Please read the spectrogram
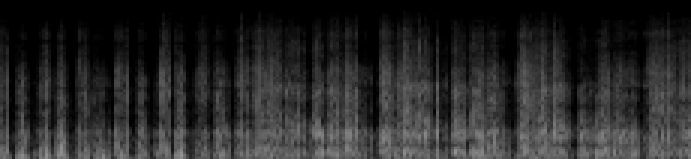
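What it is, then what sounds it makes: Leather glasses case being scratched. A hand-sized, hollow, closed brown leather-covered glasses case, held in both hands, is scratched fast across its surface with short nails and fingertips. The result is a rapid run of short, dry scratching bursts, separate and choppy at first, then merging into a denser, steadier rasp. The sound has a hollow, mid-pitched resonance and little bright top end.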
